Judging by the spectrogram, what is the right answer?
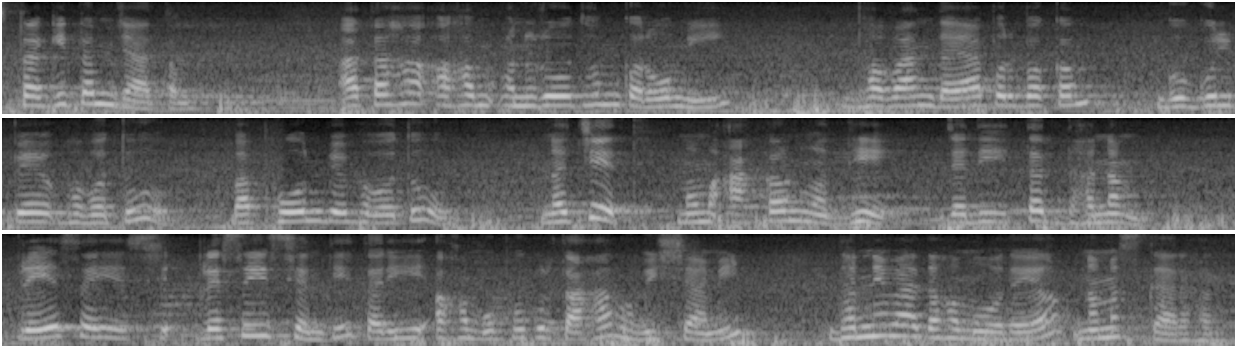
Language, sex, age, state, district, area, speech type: Sanskrit, female, 45-60, Odisha, Puri, urban, spontaneous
